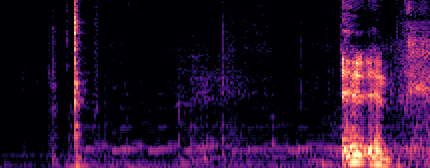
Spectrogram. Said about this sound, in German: Da hustet doch jemand. Da hustet schon wieder jemand.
